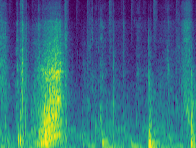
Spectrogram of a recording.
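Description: Cardboard packaging sliding and rubbing as a sleeve is pulled off a boxed LED panel: a scraping swell about half a second in, then a sharp knock against the table near the end.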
